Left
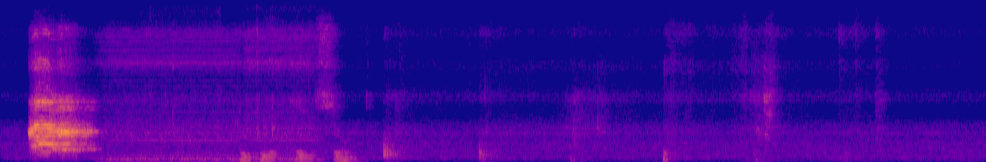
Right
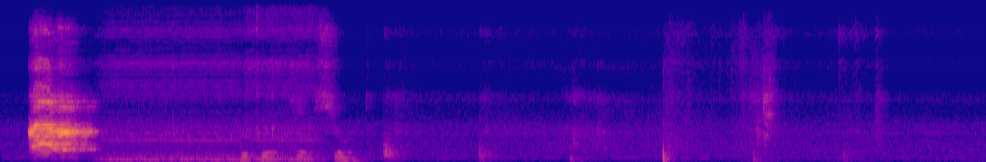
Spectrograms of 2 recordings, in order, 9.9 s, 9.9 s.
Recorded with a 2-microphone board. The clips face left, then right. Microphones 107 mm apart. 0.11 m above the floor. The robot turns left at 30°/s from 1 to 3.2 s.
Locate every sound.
0.3 s an alarm: 5° right (ahead or behind), 0.8 m
2.4 s a woman speaking: 40° left (ahead or behind), 2.5 m; by 3.7 s 25° left (ahead or behind), 2.5 m
3.8 s footsteps: 30° left (ahead or behind), 1.6 m; by 8.9 s 60° right (ahead or behind), 2.0 m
